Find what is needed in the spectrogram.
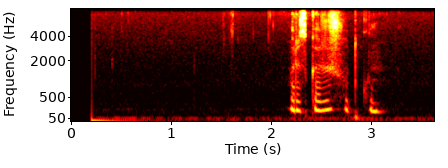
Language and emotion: Russian, neutral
